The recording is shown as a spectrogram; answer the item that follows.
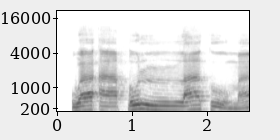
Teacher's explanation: huruf yang kedua ada tasdidnya yaitu lam dibaca dobel langsung masuk ke huruf yang kedua · Lam sukun bertemu dengan huruf lam, ini namanya idgham mutamasilen. Idgham. Idgham mutamasilen yaitu bertemunya 2 huruf yang sama di mana huruf yang pertama berharokat sukun. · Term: idgham mutamasilin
